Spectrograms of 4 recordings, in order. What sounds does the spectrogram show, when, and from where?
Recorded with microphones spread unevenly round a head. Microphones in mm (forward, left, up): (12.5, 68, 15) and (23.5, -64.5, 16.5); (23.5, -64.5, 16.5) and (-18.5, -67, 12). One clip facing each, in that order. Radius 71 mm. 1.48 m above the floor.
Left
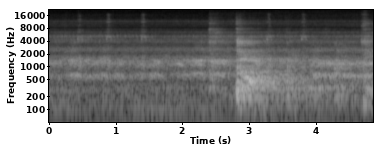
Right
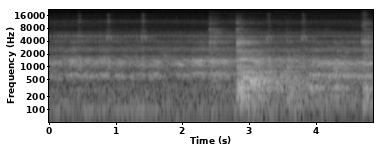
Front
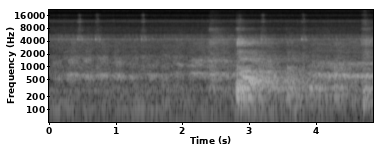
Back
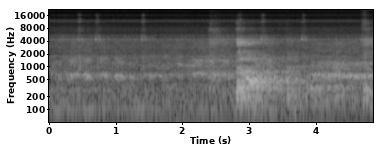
2.4 s running footsteps: 55° left, 1.9 m; by 4.8 s straight ahead, 2.5 m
